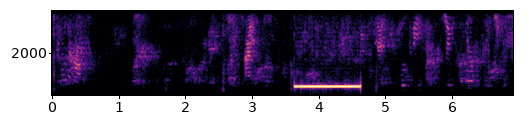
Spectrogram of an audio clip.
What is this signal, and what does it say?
Ringback tone (Europe, 425 Hz), with speech.
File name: out- -2012- - - .66360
